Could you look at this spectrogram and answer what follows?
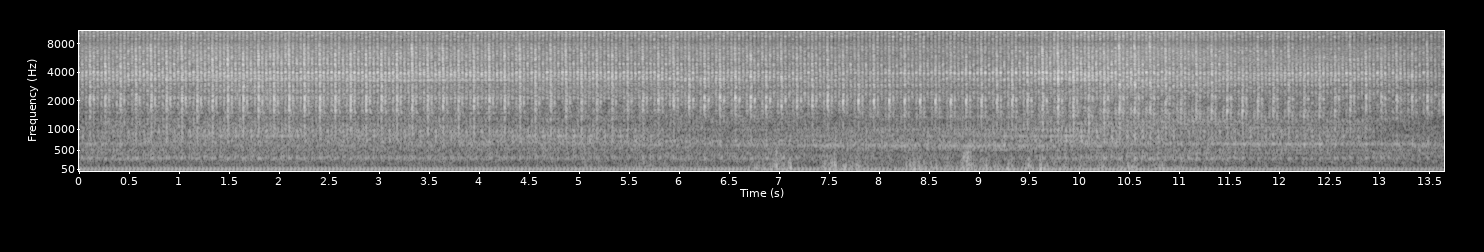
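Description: A 2011 Volvo V50 R-design's 1.6-litre eight-valve 115 hp diesel engine idling steadily with a rough, even clatter and vibration, constant and fairly loud, with no voices.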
